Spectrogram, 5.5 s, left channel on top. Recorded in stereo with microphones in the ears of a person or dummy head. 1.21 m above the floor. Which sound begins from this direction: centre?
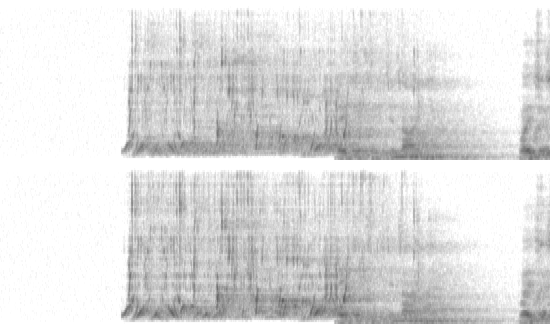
A man speaking, at 3.4 s.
